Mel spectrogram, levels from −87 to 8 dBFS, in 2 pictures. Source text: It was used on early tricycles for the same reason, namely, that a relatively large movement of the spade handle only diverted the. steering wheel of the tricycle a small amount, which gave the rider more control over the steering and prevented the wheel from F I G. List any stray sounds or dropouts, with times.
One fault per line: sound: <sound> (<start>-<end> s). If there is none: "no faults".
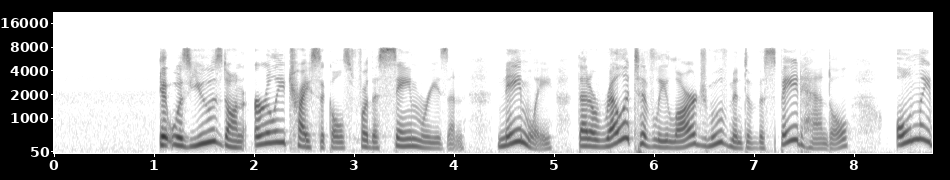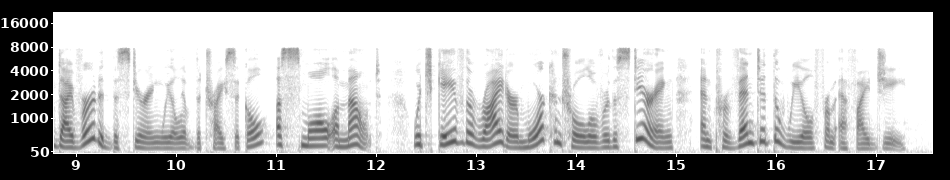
no faults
